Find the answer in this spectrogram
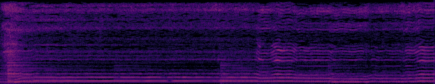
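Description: A woman's voice holding one long sung note with vibrato over sustained chords on a Roland electric keyboard. The note steps down slightly about halfway through, and a lower keyboard note comes in at the same time.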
